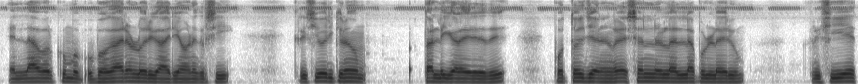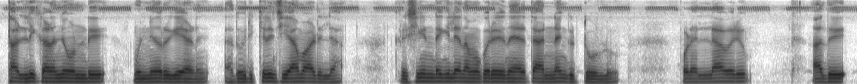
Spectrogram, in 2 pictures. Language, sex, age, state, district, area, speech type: Malayalam, male, 18-30, Kerala, Wayanad, rural, spontaneous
